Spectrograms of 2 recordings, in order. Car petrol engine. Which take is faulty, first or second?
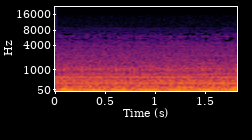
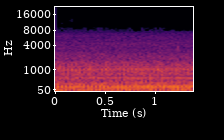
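first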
